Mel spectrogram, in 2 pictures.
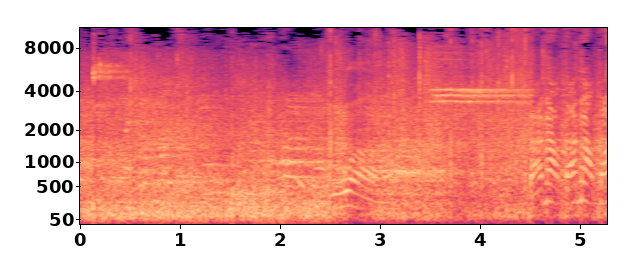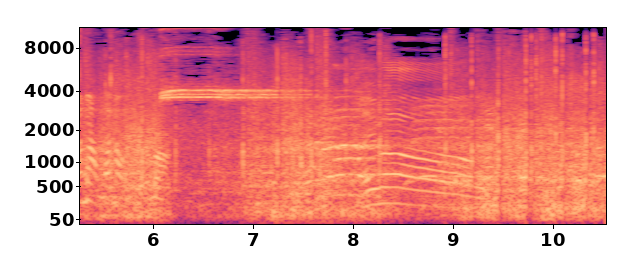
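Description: Men shout and call out in a large echoing gym.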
